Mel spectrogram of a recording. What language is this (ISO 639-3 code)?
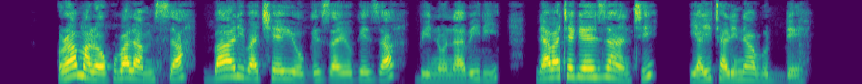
lug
